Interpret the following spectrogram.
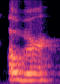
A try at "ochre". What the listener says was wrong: There's no K in there. pronounce it as Ocher. His Ocher eyes.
